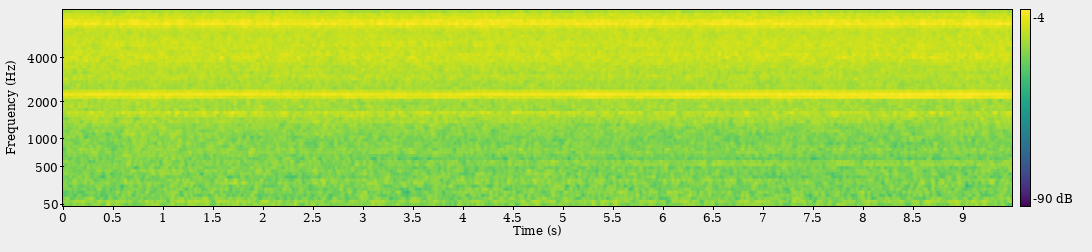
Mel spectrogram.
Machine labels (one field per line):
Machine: pump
